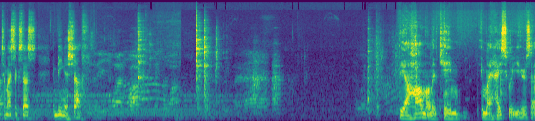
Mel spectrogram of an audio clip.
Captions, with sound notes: to my success in being a chef. (speaking in a foreign language) (utensils clanking) The A-Ha moment came in my high school years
